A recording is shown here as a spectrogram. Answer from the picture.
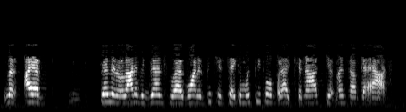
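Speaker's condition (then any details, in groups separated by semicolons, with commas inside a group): Cerebral palsy; present from birth, handwriting physically hard and slow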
